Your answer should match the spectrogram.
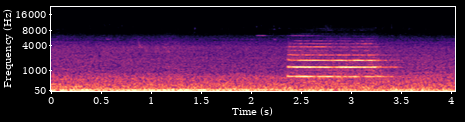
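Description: A horn sounds one steady note for about a second, a little past the middle, over a steady low rumble of street traffic.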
